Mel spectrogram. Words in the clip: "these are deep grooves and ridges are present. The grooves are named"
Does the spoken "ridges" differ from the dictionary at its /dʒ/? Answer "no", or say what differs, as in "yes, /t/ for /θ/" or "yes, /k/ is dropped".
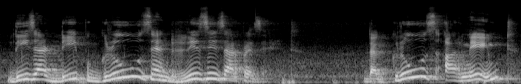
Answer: yes, /z/ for /dʒ/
